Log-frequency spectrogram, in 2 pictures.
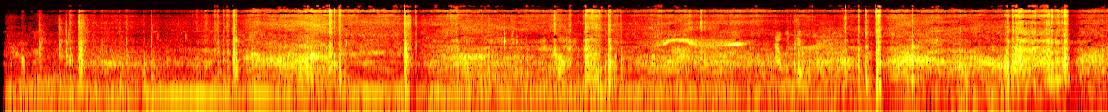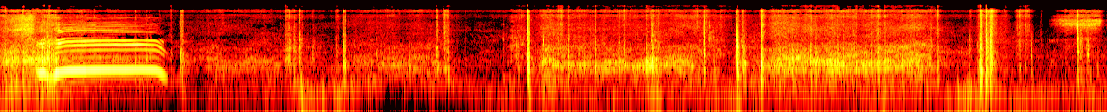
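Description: Skateboard urethane wheels rolling and grinding over a concrete bowl, with repeated sharp clacks and knocks from the board, trucks and tail hitting the concrete and coping. A little past the middle, a person lets out one loud, long held shout.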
